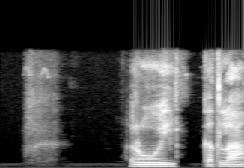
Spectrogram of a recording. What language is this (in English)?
Santali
